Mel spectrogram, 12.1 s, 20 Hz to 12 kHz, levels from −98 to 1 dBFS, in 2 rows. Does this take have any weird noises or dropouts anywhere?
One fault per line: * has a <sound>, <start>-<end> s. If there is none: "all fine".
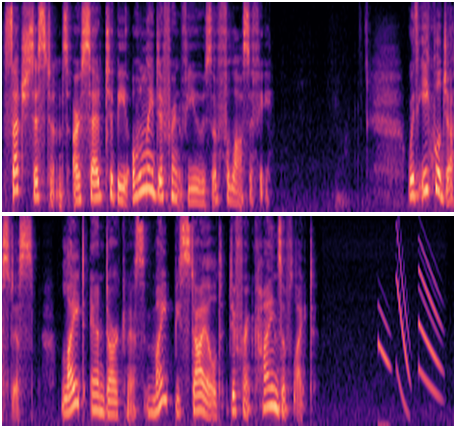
* has a chirp, 11.0-11.9 s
